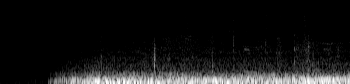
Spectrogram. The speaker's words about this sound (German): Mit dem Auto unterwegs am Rand des Südharzes. Ein sonniger Märztag. Auf den Feldern die letzten Schneereste. Hier und dort glitzert Tauwasser.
